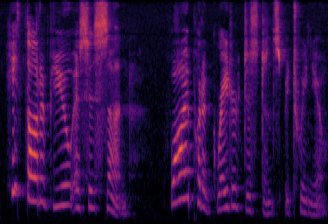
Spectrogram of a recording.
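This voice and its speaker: An older widow in a storybook, acted out by a woman reader, earnest and urgent. Her voice climbs high and swings widely in pitch as she pleads and warns with strong emphasis. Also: very animated, a little slow, a bit bright, exaggerated voice. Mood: grave, pleading. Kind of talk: audiobook character reading.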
